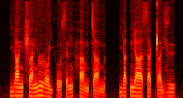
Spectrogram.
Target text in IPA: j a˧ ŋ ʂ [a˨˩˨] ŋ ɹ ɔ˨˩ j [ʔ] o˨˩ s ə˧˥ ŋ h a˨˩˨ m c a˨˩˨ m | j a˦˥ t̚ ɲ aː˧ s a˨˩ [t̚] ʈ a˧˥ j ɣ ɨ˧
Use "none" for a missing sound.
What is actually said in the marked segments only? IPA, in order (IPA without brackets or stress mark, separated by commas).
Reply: a˧˥, ʔ, k̚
